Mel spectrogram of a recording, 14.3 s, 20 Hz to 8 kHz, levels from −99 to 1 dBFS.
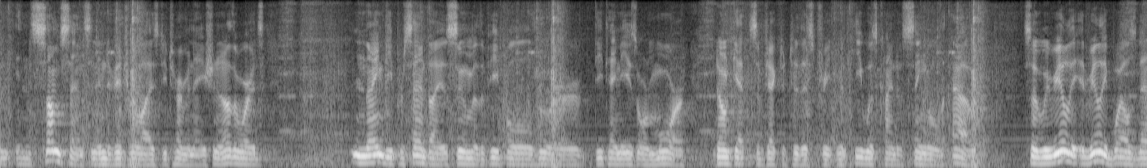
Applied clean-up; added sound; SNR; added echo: none; Slam; 16 dB; none.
